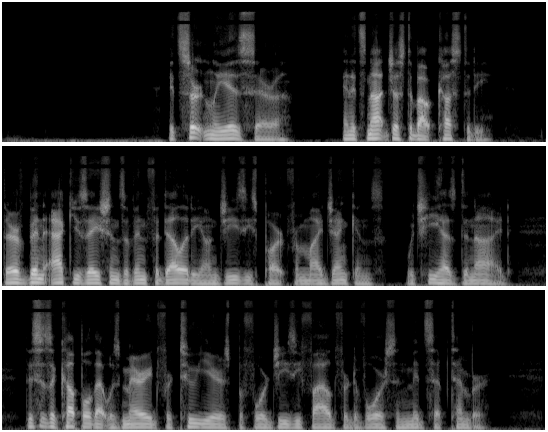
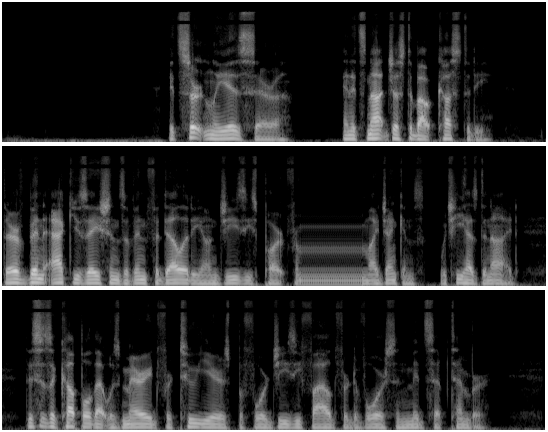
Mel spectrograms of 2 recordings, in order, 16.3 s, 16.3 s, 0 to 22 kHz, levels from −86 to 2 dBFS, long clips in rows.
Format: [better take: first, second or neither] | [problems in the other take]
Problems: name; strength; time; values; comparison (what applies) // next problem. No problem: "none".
first | audio freezing; at 8.5 s for 0.5 s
